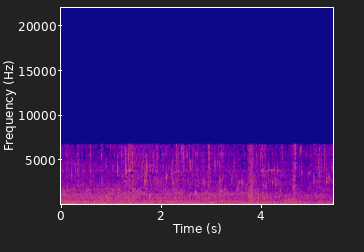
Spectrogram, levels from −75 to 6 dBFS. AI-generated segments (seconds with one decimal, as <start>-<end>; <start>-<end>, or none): none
